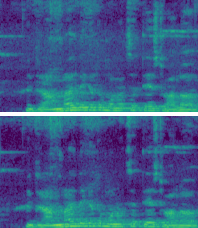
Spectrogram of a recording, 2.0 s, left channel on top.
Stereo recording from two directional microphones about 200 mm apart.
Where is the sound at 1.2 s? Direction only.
25° left (ahead or behind).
